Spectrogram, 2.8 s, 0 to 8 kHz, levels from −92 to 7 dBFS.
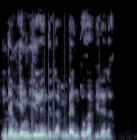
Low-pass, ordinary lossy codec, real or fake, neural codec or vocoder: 7.2 kHz; AAC, 48 kbps; real; none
